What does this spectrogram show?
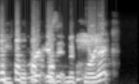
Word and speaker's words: McCordic: I usually ask for pronunciations before. Is it McCordic? It's McCordic.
